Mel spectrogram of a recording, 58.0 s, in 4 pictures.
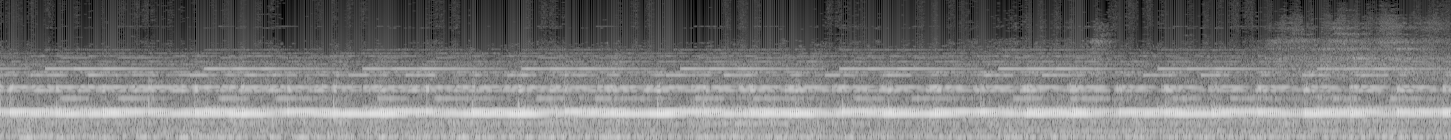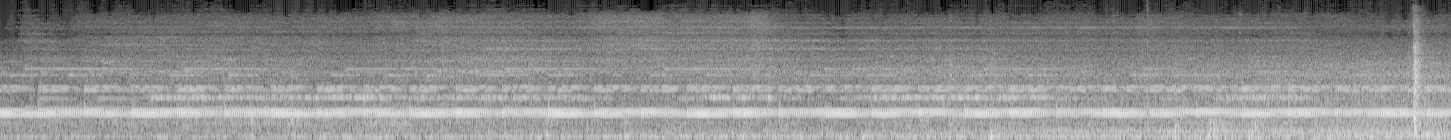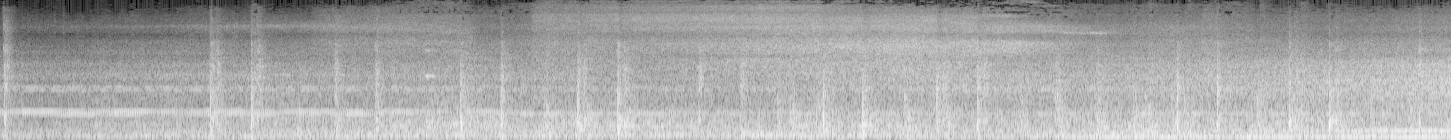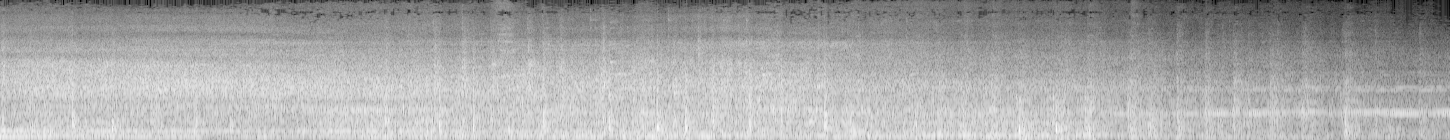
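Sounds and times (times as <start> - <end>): train wheels clacking over rail joints: 28.6 - 29.3, 31.0 - 58.0.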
